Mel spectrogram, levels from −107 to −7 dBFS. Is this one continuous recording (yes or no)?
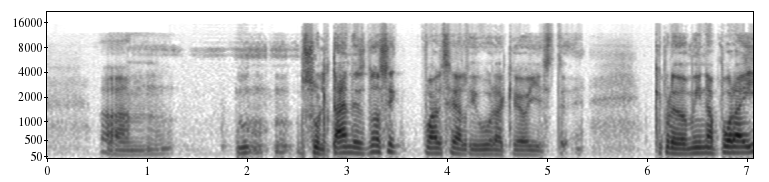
no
